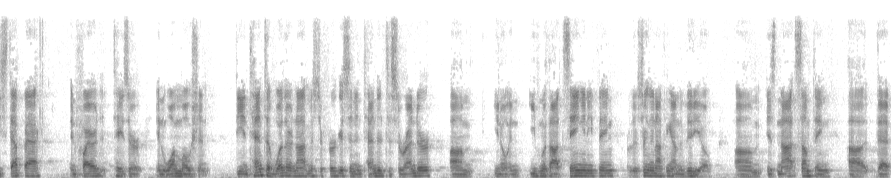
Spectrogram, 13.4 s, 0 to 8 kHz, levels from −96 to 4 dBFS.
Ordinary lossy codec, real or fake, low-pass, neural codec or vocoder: MP3, 64 kbps; real; 7.2 kHz; none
